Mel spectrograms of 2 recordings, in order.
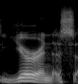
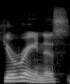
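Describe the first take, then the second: First: The name begins with a sound like 'urine'. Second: The name sounds like the phrase 'your anus'. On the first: This version avoids the rude joke. The speaker calls it right. "I'm not making that joke. I guess you could still make a joke about urine" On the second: This version invites a rude joke. The speaker calls it wrong. "not Uranus"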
